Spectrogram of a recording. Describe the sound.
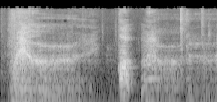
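A person playfully imitates a lion, giving a long, rough roar, then a short sharp burst and a rumbling growl, loud with no other talk.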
